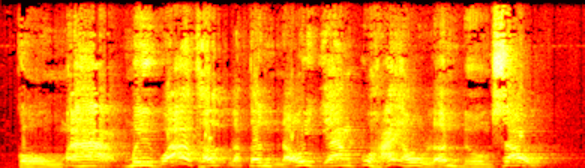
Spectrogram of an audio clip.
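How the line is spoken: Thunderous shout. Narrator (Vietnamese): Đồng Tăng du hiệp quát tợ như sống

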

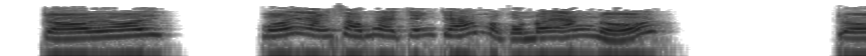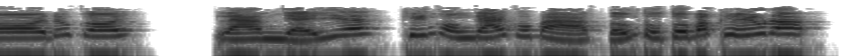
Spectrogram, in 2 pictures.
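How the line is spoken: Loud scolding. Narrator (Vietnamese): ba nàng dâu lớn tiếng quát

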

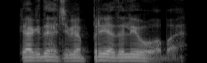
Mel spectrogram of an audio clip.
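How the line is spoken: Unexpected grumble. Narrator (Russian): проворчал он неожиданно для самого себя

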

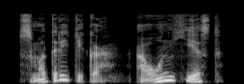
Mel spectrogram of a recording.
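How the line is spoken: Sarcastic. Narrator (Russian): язвительно произнес Джек

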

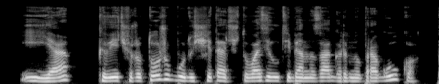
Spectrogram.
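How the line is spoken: Near growl. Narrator (Russian): почти прорычал Дмитрий

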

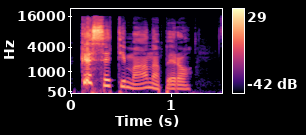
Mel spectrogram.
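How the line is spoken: Sighing. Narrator (Italian): si permise di sospirare Hubert

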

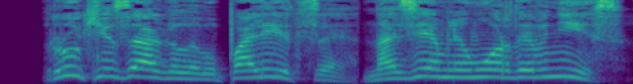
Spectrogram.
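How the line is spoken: Shouting. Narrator (Russian): закричал

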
